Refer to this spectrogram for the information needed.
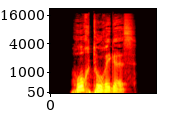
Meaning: strong/mixed nominative/accusative neuter singular of hochtourig
- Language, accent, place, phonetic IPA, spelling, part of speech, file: German, Germany, Berlin, [ˈhoːxˌtuːʁɪɡəs], hochtouriges, adjective, De-hochtouriges.ogg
